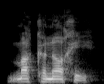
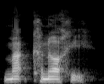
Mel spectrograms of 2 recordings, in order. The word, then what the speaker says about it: MacCoinnich: But we've kind of screwed up the cadence of it, where the emphasis on the right syllable. So you're correcting us. It's MacCoinnich. MacCoinnich.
